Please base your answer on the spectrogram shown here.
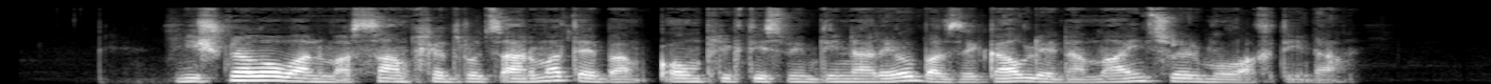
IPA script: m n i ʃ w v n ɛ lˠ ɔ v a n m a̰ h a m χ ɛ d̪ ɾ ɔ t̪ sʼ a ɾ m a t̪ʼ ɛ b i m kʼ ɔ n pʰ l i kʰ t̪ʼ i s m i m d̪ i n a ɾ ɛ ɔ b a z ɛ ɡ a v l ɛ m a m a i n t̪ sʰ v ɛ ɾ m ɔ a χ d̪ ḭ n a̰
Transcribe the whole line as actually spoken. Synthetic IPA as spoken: m n i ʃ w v n ɛ lˠ ɔ v a n m a̰ s a m χ ɛ d̪ ɾ ɔ t̪ sʼ a ɾ m a t̪ʼ ɛ b a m kʼ ɔ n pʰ l i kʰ t̪ʼ i s m i m d̪ i n a ɾ ɛ ɔ b a z ɛ ɡ a v l ɛ n a m a i n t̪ sʰ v ɛ ɾ m ɔ a χ d̪ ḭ n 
